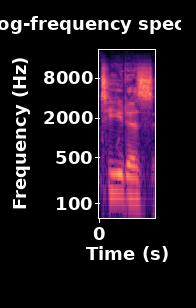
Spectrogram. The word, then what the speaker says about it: Tidus: It's canonically pronounced Titus, and I will die with him on this hill.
